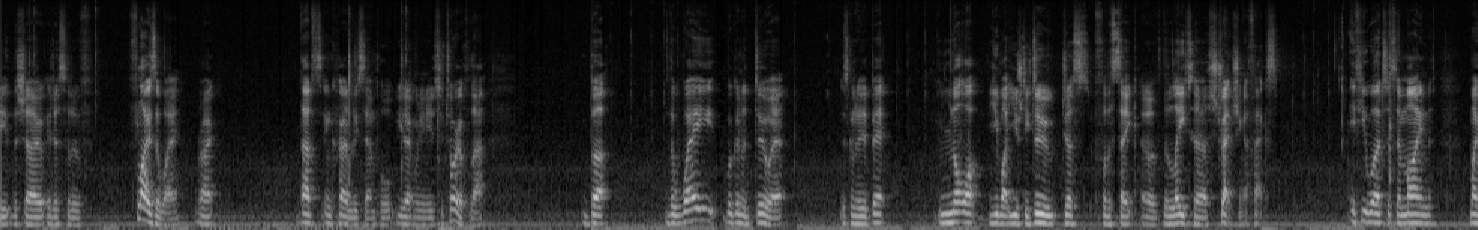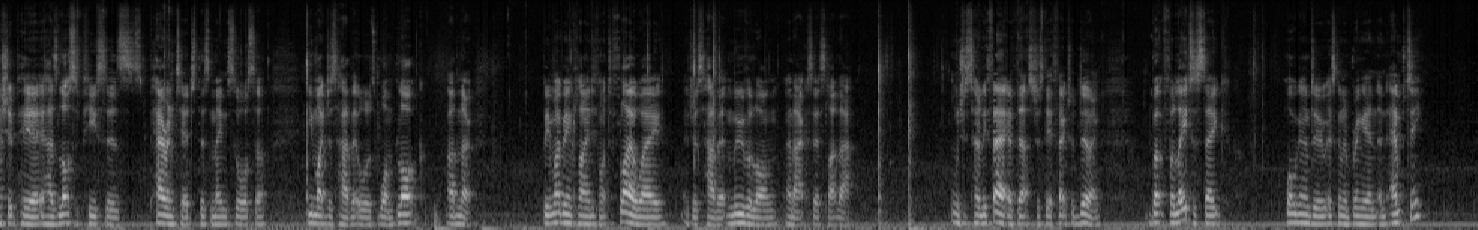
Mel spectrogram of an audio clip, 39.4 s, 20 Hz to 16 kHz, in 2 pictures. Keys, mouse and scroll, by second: 0.4 click, 1.1 click, 2.0 g, 5.3 click, 5.8 KP_0, 8.1 middle drag, 8.7 shift+middle drag, 9.0 middle click, 9.6 scroll up 3, 10.6 middle click, 11.3-11.7 middle drag, 12.1 shift+middle drag, 12.5 middle drag, 12.7 scroll up 1, 17.4 shift+middle drag, 17.7 middle click, 18.5 click, 20.6 click, 21.0 click, 21.9 click, 22.8 r, 26.5 scroll up 1, 26.5 middle drag, 26.8 scroll down 1, 27.2 shift+middle click, 27.4 middle drag, 27.7 scroll down 2, 28.3 KP_0, 28.9 g, 31.8 KP_0, 32.4-32.8 middle drag, 33.1 shift+middle drag, 33.4 middle click, 34.4-34.7 middle drag, 35.0 shift+middle drag, 35.3 middle drag, 35.6 scroll up 2, 35.9 shift+middle click, 36.4 shift+a.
